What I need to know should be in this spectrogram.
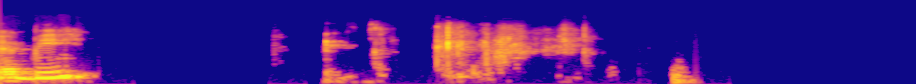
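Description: A young woman speaks calmly through an online call.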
